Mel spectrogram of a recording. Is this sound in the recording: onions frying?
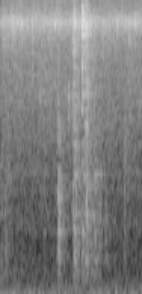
yes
